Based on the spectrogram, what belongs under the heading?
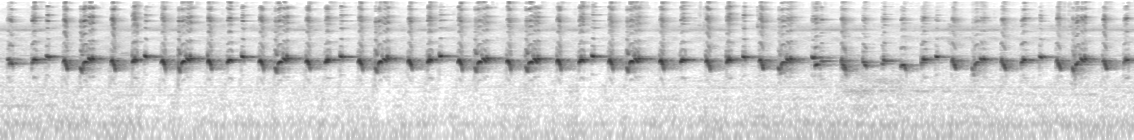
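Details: Sooty-headed bulbul in full 'gacor' rolling song that should set other bulbuls answering: an unbroken eleven-second stream of quick bubbly whistled notes, repeated about one per second in clusters, strong and clear.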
